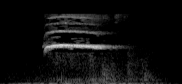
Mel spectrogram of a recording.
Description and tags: mySound GPSUK metalwhistle
Blowing a metal whistle
Galliard, School, UK, whistle, Primary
